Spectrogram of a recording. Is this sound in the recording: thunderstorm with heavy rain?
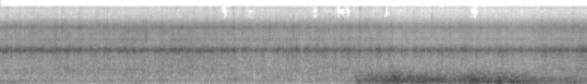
yes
